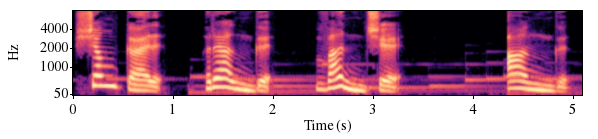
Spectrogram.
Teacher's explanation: इसका उच्चारण नासिका से किया जाता इसे अनुस्वार कहते हैं।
